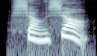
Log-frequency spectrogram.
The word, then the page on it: 想象: xiǎng xiàng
